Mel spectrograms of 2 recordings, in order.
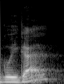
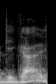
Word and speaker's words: Guigal: Es ist ein Château Ampouilly von Guigal oder Guigal, je nachdem, wie man es gerne aussprechen möchte, aus dem Jahr 2000.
